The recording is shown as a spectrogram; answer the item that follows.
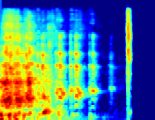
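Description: Giggling and laughter, trailing off about a second and a half in, with a short click near the end.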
